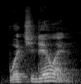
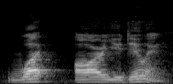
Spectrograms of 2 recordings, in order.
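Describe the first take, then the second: First: The words run together and 'are' drops out. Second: Every word is said, including 'are'.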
